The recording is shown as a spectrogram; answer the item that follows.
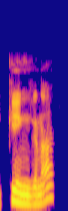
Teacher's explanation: இக்கு, இங்குனா நாவின் முதல் அன்னத்தின் அடியில வந்து வரும்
